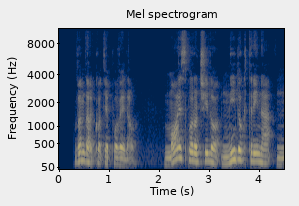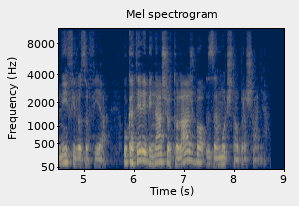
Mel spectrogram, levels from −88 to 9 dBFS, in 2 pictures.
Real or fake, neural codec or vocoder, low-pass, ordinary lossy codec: fake; vocoder, 22.05 kHz, 80 mel bands, WaveNeXt; none; none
